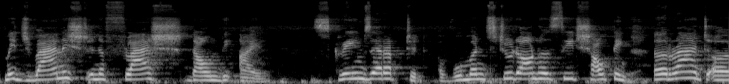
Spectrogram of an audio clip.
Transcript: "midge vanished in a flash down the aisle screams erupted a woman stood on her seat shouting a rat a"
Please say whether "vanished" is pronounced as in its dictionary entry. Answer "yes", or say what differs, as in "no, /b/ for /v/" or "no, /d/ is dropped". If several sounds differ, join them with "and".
yes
